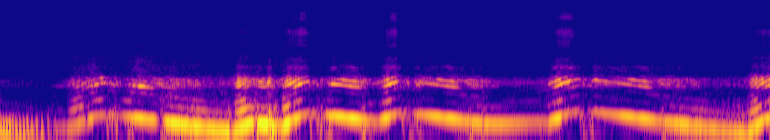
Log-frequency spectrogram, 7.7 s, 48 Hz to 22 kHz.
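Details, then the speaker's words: 1993 Mitsubishi Lancer MR MIVEC first started in over 15 years, jump-powered from a van with no battery fitted: engine catches and revs cleanly, pitch climbing and falling smoothly with each blip, no knocks or misses; normal running. "first click of the key don't even have a battery so I have it connected to my van here but as you can hear this running sounds beautiful"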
